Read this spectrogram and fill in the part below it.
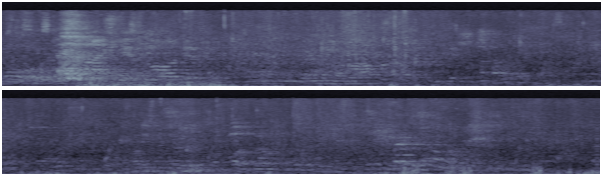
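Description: Water splashes and laps as people swim.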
